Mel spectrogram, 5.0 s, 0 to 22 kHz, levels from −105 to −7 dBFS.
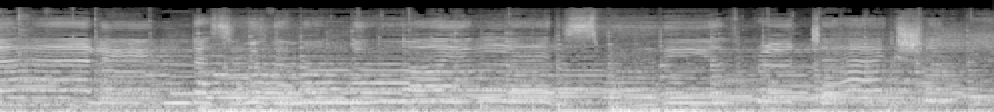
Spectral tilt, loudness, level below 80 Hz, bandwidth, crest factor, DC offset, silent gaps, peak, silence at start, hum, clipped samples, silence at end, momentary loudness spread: -4 dB/octave; -19 LUFS; -24 dBFS; 16 kHz; 14 dB; 4%; none; -4 dBFS; 0 s; none; under 0.1%; 0 s; 3 LU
